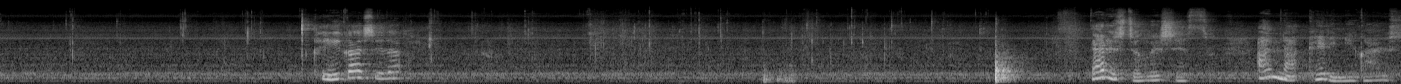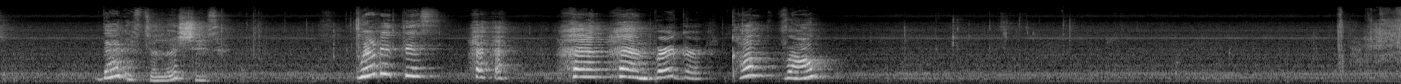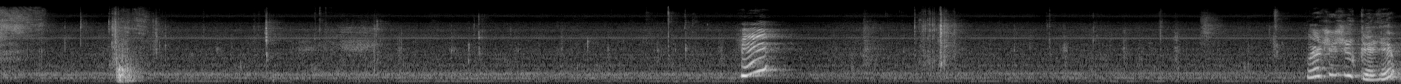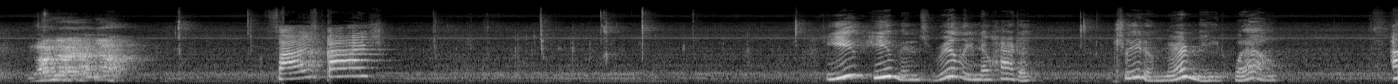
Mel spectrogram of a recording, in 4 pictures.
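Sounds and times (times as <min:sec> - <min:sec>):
faint steady hum: 0:00.0 - 0:56.0
person chewing: 0:00.6 - 0:03.1, 0:04.2 - 0:09.9, 0:23.0 - 0:24.8, 0:27.1 - 0:35.4, 0:36.5 - 0:41.0, 0:43.7 - 0:44.7, 0:46.3 - 0:50.2
low voiced sound: 0:42.3 - 0:43.6.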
